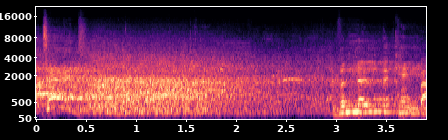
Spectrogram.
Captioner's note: laughter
